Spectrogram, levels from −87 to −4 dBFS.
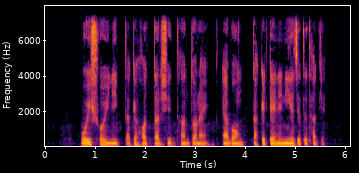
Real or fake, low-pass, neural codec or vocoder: real; 7.2 kHz; none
